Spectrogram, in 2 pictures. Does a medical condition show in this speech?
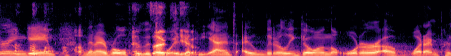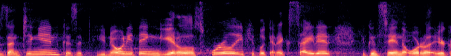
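No.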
